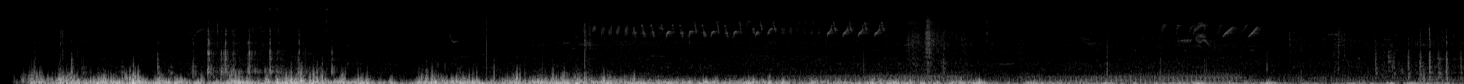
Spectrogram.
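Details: A female buffalo chews regurgitated cud with steady, rhythmic, low crunching and grinding sounds.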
